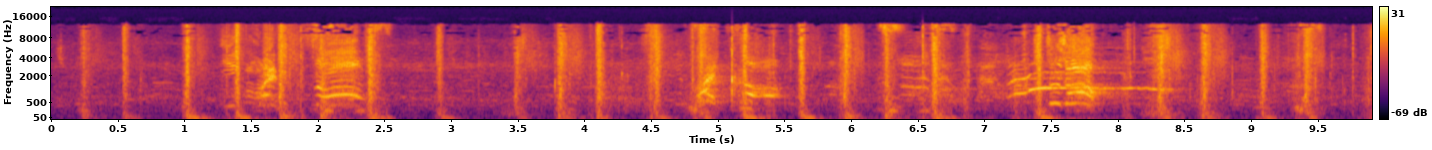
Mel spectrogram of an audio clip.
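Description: A young woman shouts and cries out.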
